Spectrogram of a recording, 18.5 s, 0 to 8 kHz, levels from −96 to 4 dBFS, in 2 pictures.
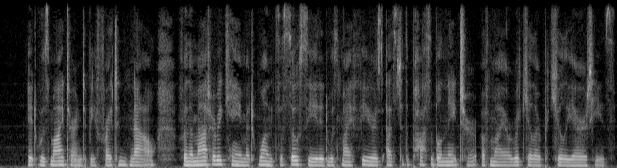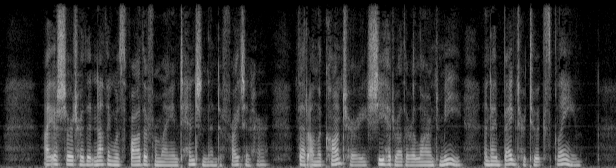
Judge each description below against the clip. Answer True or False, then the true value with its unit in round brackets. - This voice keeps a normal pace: True (180 wpm)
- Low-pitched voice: False (165 Hz)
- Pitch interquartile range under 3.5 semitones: True (2.4 semitones)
